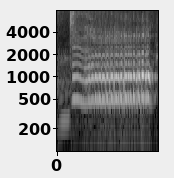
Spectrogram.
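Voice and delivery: a sleepy, grumbling brrr, high and loud; grumpy grunt. Retold or imitated. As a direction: grunt like you've been up for hours and can't be bothered. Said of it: "and I'm just like".

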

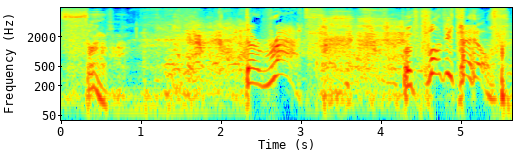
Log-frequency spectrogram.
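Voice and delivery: slow, high-pitched exasperated wail; comic, stretched-out cry of indignation; mock outrage. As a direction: draw it out in hammed-up fury. Outraged punchline on squirrel culprit.

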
